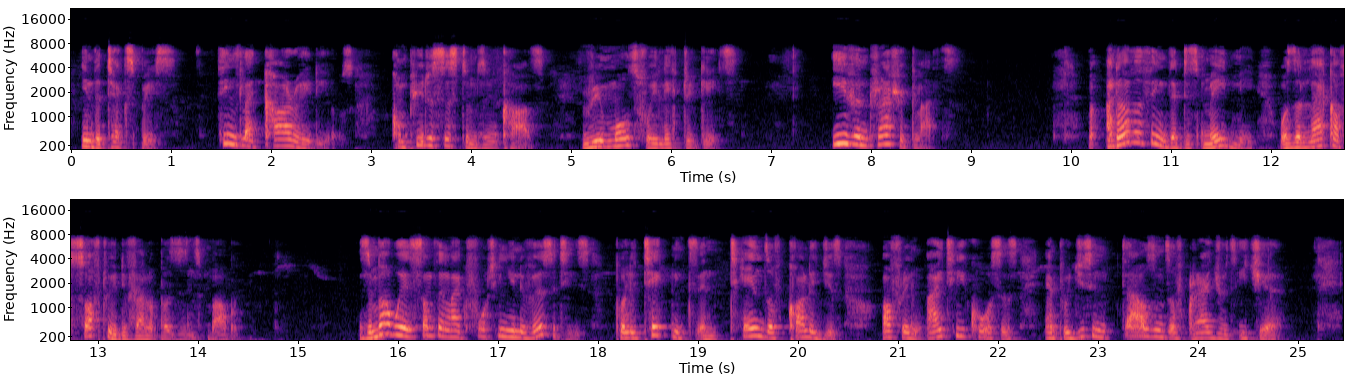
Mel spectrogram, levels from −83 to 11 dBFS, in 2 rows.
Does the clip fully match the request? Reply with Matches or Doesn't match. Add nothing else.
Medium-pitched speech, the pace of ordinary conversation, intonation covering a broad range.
Doesn't match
